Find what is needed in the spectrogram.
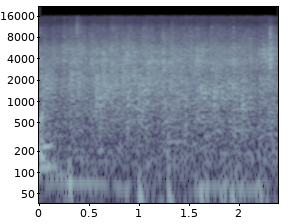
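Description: Steady, even hiss with a low hum beneath it, without a break or change.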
